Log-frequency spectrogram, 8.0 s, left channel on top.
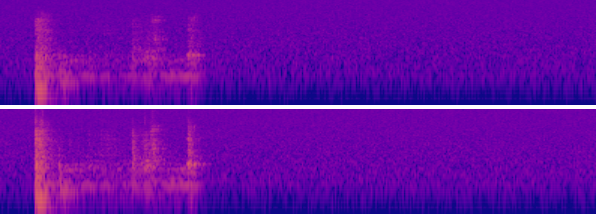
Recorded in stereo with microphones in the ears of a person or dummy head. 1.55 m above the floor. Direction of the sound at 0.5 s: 50° right (ahead or behind).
